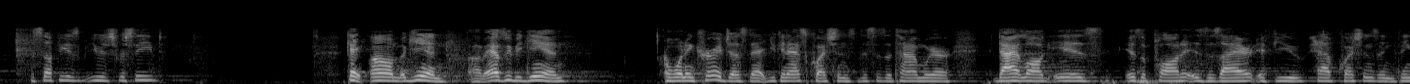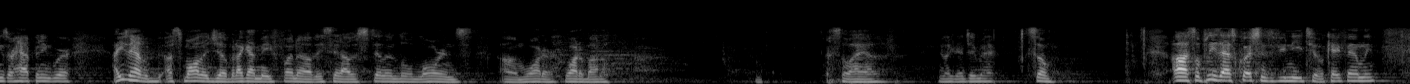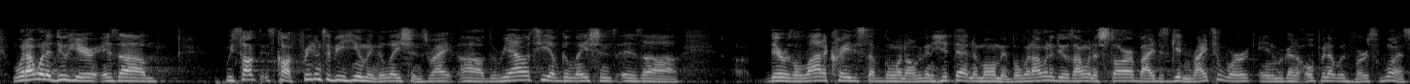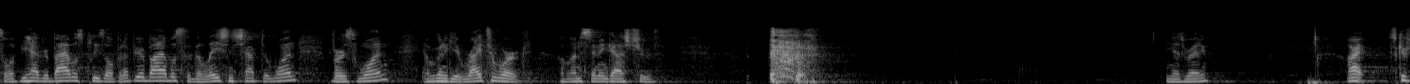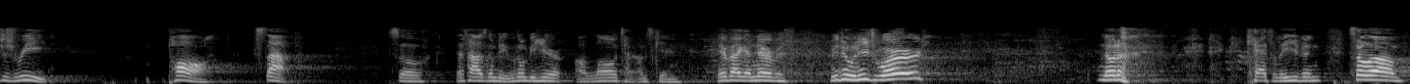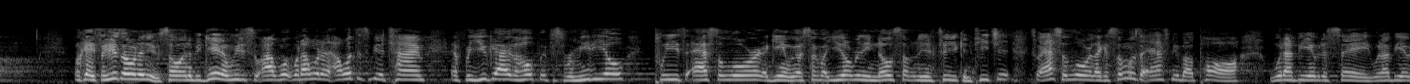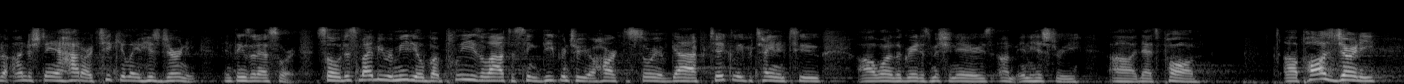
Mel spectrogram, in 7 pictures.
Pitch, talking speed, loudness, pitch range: 160 Hz, 210 wpm, -27 LUFS, 140-185 Hz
